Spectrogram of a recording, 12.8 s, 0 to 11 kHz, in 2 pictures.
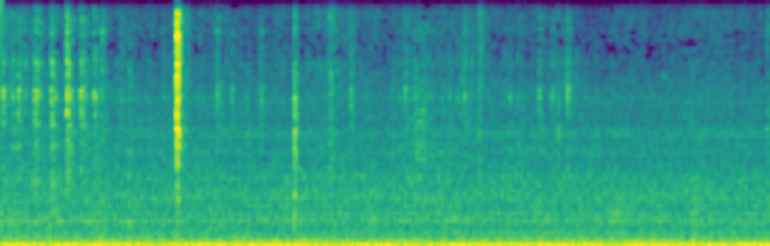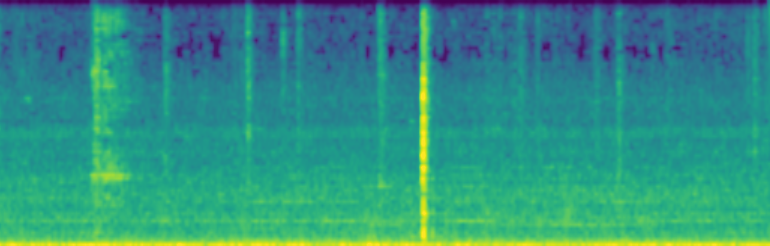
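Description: Cabin noise of an Airbus A330-300 taxiing slowly after landing: a steady low rumble from its engines and wheels, with a couple of faint clicks.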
